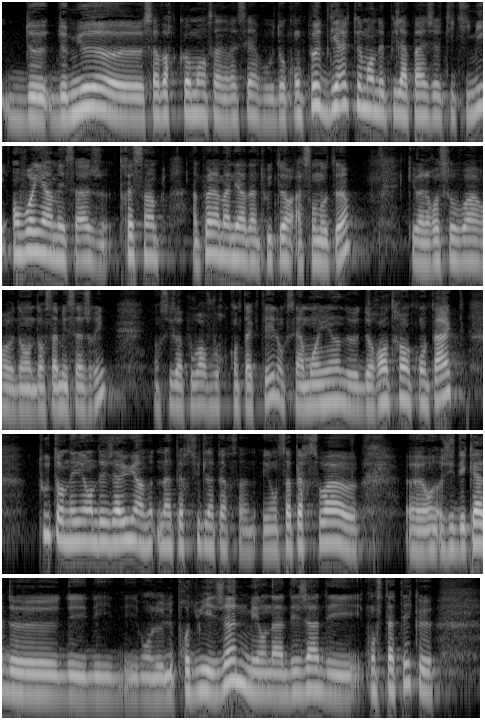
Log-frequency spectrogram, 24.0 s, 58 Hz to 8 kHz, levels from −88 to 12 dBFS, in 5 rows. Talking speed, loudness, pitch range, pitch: 230 wpm, -25 LUFS, 140-175 Hz, 155 Hz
